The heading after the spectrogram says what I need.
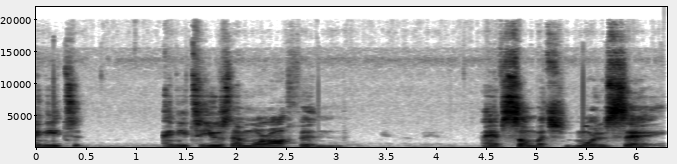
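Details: Adult with a lifelong speech impediment from diagnosed cerebral palsy, persisting despite years of speech therapy through elementary, middle and high school; hesitant words that start and stop; dysarthric, halting speech (cerebral palsy).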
